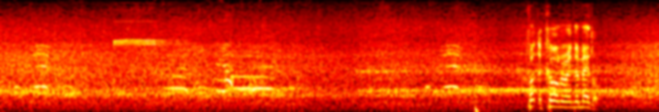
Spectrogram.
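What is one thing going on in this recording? A large stadium crowd roars and whistles steadily.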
